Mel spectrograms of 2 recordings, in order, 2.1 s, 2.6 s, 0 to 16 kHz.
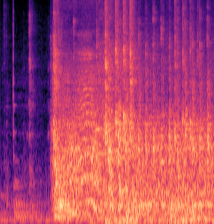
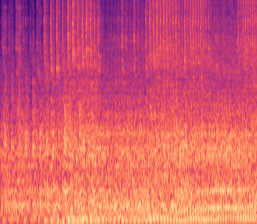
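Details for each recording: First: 2013 Massey Ferguson 1035 DI tractor diesel before silencer replacement: cranks and catches, then a harsh, overly loud, raspy exhaust bark from a worn silencer, to be replaced with the new thick-model silencer. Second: 2013 Massey Ferguson 1035 DI tractor diesel after fitting a new-model thick TAFE silencer to replace one that sounded very loud and wrong: steady deep thump about four beats a second, swelling smoothly with throttle, well muffled.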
